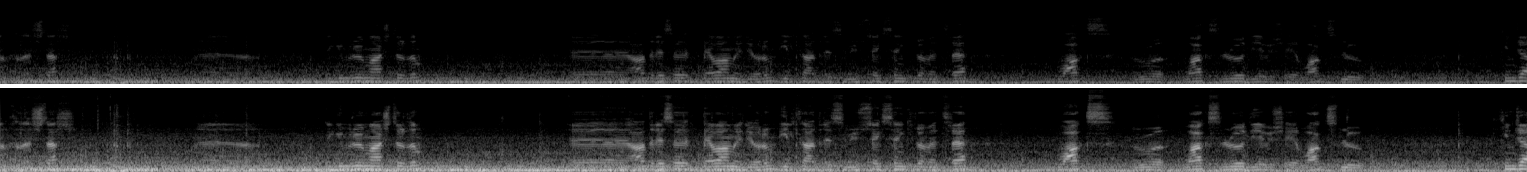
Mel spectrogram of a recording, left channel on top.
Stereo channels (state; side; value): quieter; left; 15.9 dB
